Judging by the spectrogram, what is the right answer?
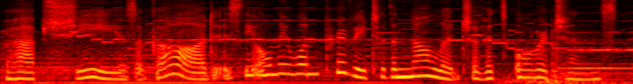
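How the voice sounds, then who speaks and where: A woman's voice: a little high, expressive, moderate pace. A woman playing an elegant, shrewd shrine priestess, formal, poised and slyly teasing, in a video game cutscene. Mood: measured, explanatory. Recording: music under the voice.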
